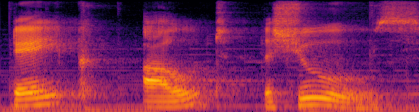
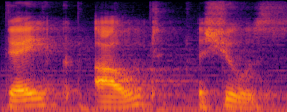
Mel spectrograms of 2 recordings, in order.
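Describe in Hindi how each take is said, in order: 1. 'shoes' में स्वर लंबा बोला जाता है। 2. 'shoes' में स्वर छोटा रखा जाता है। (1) "ब्रिटिश में इसको आपने लॉन्ग पढ़ना है" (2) "अमेरिकन में इसको आपने शॉर्ट पढ़ना है"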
